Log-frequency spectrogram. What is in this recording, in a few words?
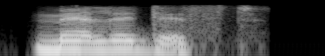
"melodist", Indian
